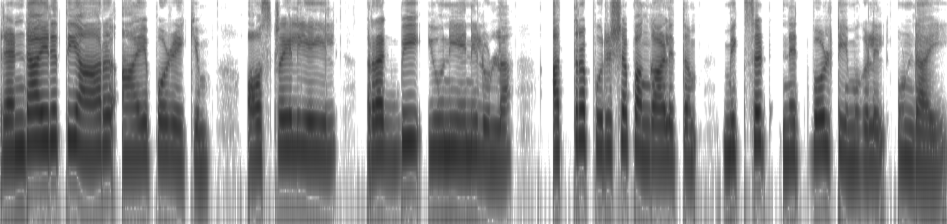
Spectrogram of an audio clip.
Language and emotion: Malayalam, neutral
